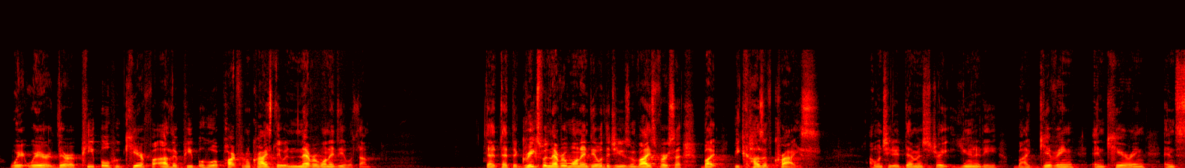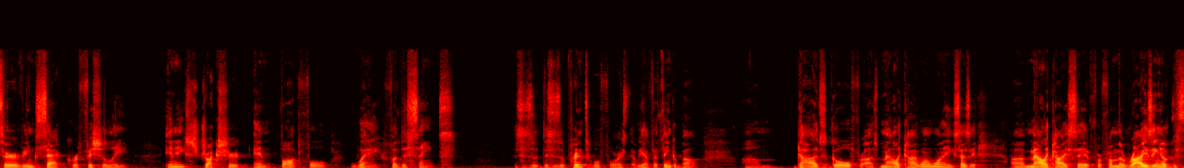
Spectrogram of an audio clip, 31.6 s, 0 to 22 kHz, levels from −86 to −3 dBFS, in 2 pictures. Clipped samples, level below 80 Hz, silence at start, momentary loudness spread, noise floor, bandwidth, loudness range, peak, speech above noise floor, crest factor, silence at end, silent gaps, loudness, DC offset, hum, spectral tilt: under 0.1%; -70 dBFS; 0.15 s; 16 LU; -75 dBFS; 16 kHz; 11 LU; -10 dBFS; 40 dB; 26 dB; 0 s; none; -35 LUFS; under 0.1%; none; -5 dB/octave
